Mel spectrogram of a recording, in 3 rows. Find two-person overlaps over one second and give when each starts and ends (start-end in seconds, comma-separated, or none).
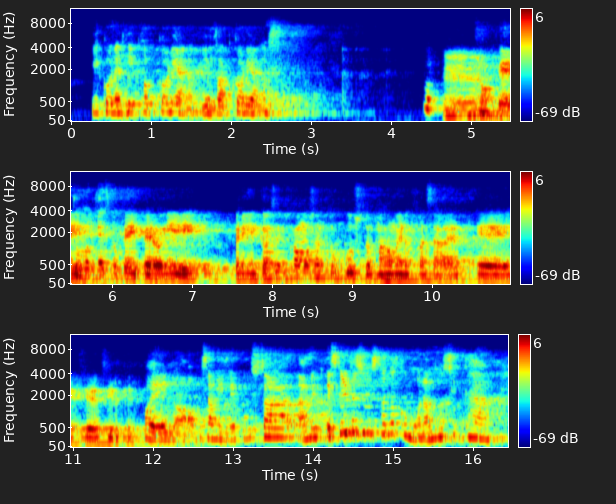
none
